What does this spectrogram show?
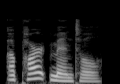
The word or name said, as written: apartmental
